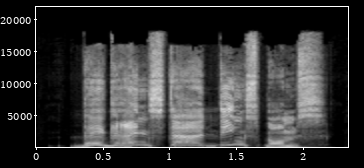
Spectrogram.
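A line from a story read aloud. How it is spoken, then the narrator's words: Parrot's croak. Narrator (German): krächzte der Papagei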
